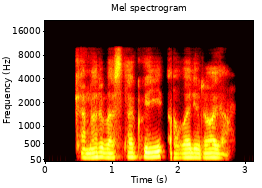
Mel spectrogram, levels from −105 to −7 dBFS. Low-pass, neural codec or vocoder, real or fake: 9.9 kHz; autoencoder, 48 kHz, 32 numbers a frame, DAC-VAE, trained on Japanese speech; fake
